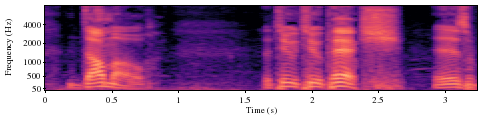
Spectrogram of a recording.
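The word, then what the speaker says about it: D'Emo: Michael Domo Michael Domo D apostrophe e-m-o and evidently pronounced dummo the 2-2 pitch is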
